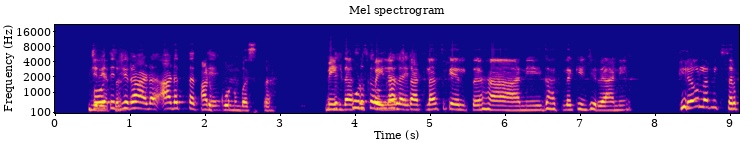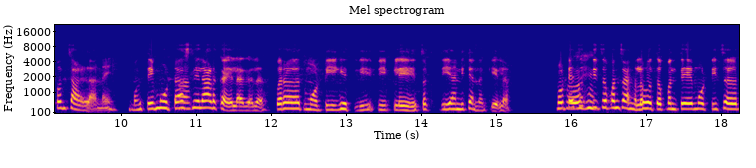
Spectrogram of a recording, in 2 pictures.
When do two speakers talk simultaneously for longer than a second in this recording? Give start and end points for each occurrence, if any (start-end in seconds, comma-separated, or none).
3.6-5.0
